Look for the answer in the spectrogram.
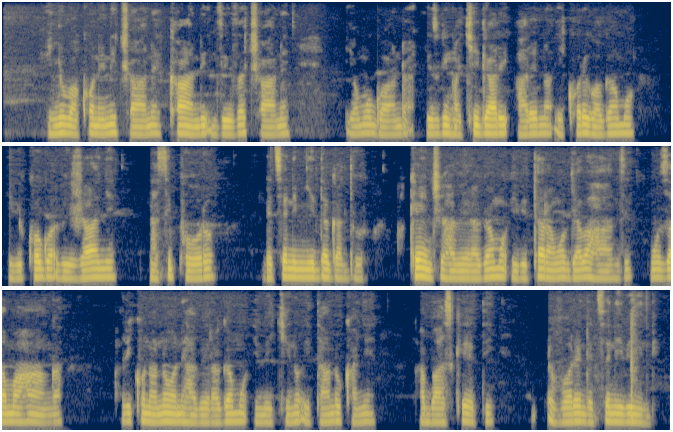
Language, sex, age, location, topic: Kinyarwanda, male, 18-24, Musanze, government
